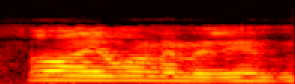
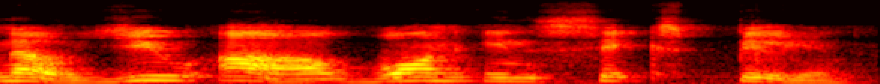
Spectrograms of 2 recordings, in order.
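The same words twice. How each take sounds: First: Higher, mildly hammed-up flattery; mock gushing. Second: Slow, weighted "you are one in six billion"; emphatic correction. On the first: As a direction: imitate someone paying a gushy compliment. Mimics the compliment again. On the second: Real, not acted. Corrects the mimicked compliment.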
